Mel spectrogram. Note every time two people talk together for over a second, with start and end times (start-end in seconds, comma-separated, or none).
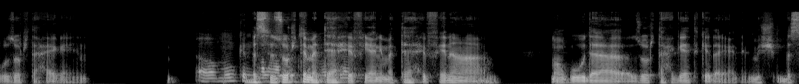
2.4-3.7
